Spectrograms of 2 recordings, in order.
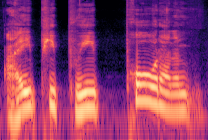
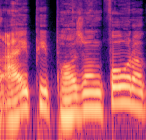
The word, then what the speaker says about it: IPv4: 이런 거 읽을 때는 보통 IP 버전 4라고 있습니다.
